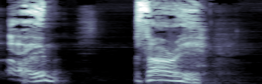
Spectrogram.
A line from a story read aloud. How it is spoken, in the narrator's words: sputtered the voice of Emig Grokera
